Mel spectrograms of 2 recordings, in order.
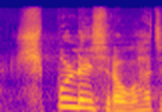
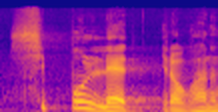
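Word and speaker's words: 쉽볼렛: 쉿볼렛을 해보라고 합니다. 그런데 이게 동편과 서편의 억양의 차이가 있기 때문에 쉿볼렛이라고 하지 못하고 십볼렛이라고 하는 거예요. 그렇게 발음하는 사람들을 길르앗 사람들이 다 죽였습니다.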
